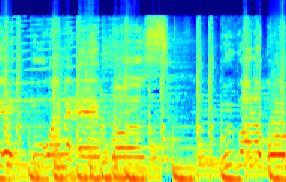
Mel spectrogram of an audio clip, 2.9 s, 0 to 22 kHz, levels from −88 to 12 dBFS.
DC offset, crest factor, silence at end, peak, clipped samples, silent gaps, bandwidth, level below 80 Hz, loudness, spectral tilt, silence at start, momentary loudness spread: under 0.1%; 8 dB; 0 s; 0 dBFS; 2%; none; 16.5 kHz; -14 dBFS; -10 LUFS; -4.5 dB/octave; 0 s; 5 LU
